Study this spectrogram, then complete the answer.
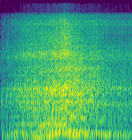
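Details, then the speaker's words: Land speed motorcycle sidecar racer after a carb rebuild; the carb was bone dry and its diaphragm may need lube. It runs OK and slightly better, but stumbles and sputters near the top when revved, then returns to idle; cause unconfirmed. "it it breaks up. Actually, that's running a bit better. It breaks up a little bit uh when you rev it."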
